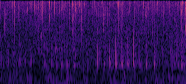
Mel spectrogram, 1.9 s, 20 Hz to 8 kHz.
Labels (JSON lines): {"label": "biophony, rattle response", "recorder": "SoundTrap 500"}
